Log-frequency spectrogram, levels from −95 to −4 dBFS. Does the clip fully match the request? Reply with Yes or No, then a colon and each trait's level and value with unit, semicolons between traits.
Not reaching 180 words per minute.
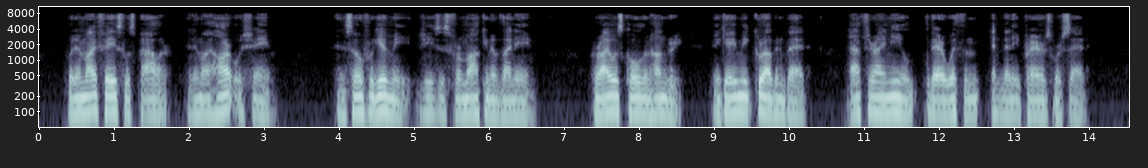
No: average, 195 wpm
